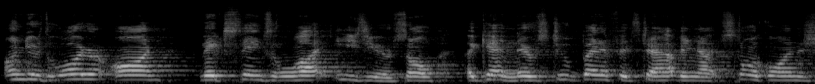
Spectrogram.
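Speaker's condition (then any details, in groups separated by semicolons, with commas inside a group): Cerebral palsy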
